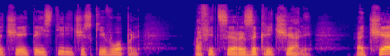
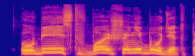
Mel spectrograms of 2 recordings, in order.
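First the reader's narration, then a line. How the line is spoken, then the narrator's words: Shouting through cupped hands. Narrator (Russian): прокричал он, сложив руки рупором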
